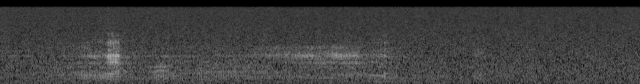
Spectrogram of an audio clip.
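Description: Steady hiss of an action camera's microphone, with a short, loud pitched sound about a second in and a longer, softer pitched sound around three to four seconds in.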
